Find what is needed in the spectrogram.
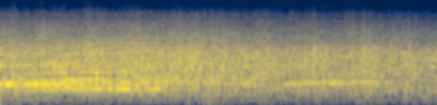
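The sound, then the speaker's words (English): A church audience at BMI applauds steadily to welcome visitors from Uppington, East London and Midrand, a dense wash of many hands clapping at a fairly even level that eases slightly toward the end, with no voices standing out. “Let's clap one more time for all of them.”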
